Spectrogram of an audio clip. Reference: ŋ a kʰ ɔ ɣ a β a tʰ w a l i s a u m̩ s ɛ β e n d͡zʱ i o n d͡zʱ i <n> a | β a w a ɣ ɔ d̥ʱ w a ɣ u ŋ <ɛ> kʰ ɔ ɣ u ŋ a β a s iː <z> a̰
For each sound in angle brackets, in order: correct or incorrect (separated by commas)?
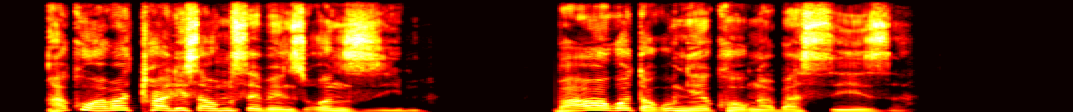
incorrect, correct, correct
